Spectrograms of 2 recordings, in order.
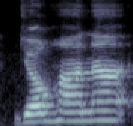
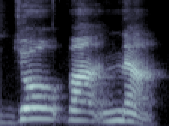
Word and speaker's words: Jovanna: gets mispronounced a lot I get Johanna Johanna mama I've gotten Savannah I've gotten Giovanni Giovanna I get all those names and I'm like it's Jovana or not Gio there's one director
